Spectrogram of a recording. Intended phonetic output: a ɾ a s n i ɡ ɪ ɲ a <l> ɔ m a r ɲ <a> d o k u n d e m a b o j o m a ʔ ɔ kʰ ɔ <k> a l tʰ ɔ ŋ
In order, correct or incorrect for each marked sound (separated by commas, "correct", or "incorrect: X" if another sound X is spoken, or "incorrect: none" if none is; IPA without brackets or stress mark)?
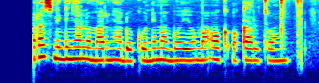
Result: correct, correct, correct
